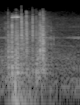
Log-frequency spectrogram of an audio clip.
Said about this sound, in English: Matt's sister opens the door.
